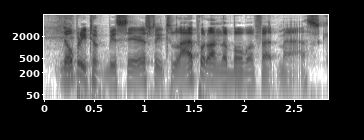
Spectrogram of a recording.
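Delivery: deep, dropped put-on character voice. Joking about a character putting on a mask: Bane voice.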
